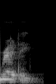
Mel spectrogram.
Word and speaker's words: Reading: Reading, yes. All right. – Yeah, well, it's pronounced Reading in England.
